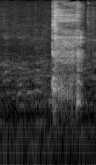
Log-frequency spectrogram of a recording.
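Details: A single child's cough in two quick bursts with a sharp onset, occurring while singing, against a quiet room background.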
